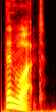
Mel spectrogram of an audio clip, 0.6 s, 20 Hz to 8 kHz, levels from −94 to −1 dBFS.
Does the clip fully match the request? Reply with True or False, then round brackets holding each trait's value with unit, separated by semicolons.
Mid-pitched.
True (150 Hz)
